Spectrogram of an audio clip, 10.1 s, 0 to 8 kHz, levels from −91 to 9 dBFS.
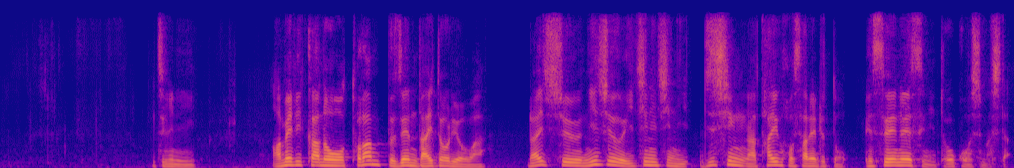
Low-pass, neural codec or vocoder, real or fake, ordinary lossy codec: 7.2 kHz; codec, 16 kHz, 4 kbps, X-Codec, HuBERT features, trained on general audio; fake; AAC, 48 kbps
